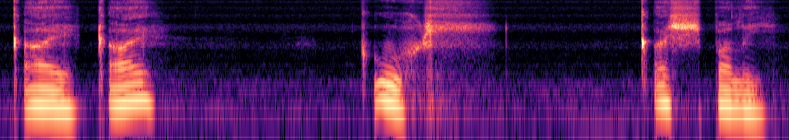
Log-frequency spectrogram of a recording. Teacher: The hard Q sound is made in as far back of the mouth as the tongue can go, but stopping the air, then releasing, with the throat tensed and the vocal cords closed. The hard Q sound made with a catch in the throat.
